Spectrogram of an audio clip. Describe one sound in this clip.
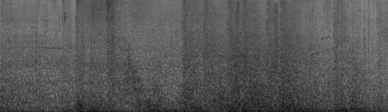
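Fiery explosions roar.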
